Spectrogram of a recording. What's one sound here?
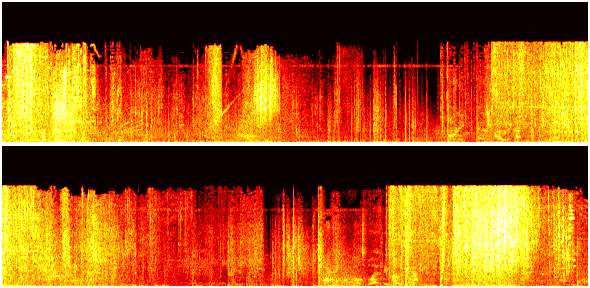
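Heavy guns fire in rapid bursts.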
